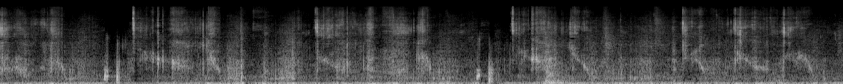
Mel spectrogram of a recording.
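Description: Close-miked crunching and chewing of a mouthful of crisp shaved ice, with many irregular sharp crunches.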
